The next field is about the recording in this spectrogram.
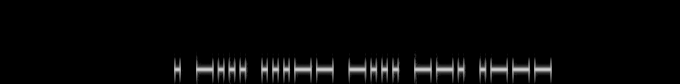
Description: Morse code, heard as a keyed tone, about 22 wpm, 700 Hz. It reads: EB3BGJ
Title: DXCC-100 Call Signs - 6 Characters - Repeated 3x - 22wpm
